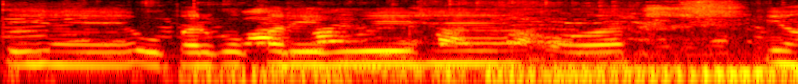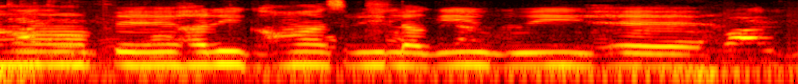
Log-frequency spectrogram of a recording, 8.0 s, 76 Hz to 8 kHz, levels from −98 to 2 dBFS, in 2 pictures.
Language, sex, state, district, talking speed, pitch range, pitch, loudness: Hindi, female, Uttar Pradesh, Hamirpur, 105 wpm, 205-230 Hz, 225 Hz, -30 LUFS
